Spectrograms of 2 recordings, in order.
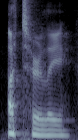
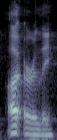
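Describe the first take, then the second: First: The middle T is clearly pronounced. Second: The middle T is a glottal stop. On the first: "R P... very correctly pronounced T's all the time. So utterly" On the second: "more Cockney, where you'd be like, utter, utterly, utterly, uh, doing a glottal T there"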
